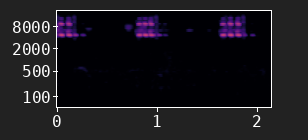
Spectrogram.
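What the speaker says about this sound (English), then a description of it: "Where's the crickets?" Crickets chirp in three short rhythmic bursts of high trilling pulses, evenly spaced against near silence, used as a comic sound effect.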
